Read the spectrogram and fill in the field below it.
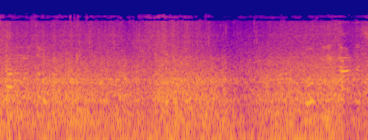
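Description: Heavy rain drumming on a moving car during a driving lesson, a dense continuous roar with road noise underneath and faint speech in the background.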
